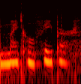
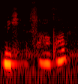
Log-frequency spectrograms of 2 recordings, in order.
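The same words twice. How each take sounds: First: The name is pronounced in a plain English way. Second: The name is pronounced in a German way. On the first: "But it might just be" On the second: "the name sounds German, so I'm just gonna uh, pronounce it"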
